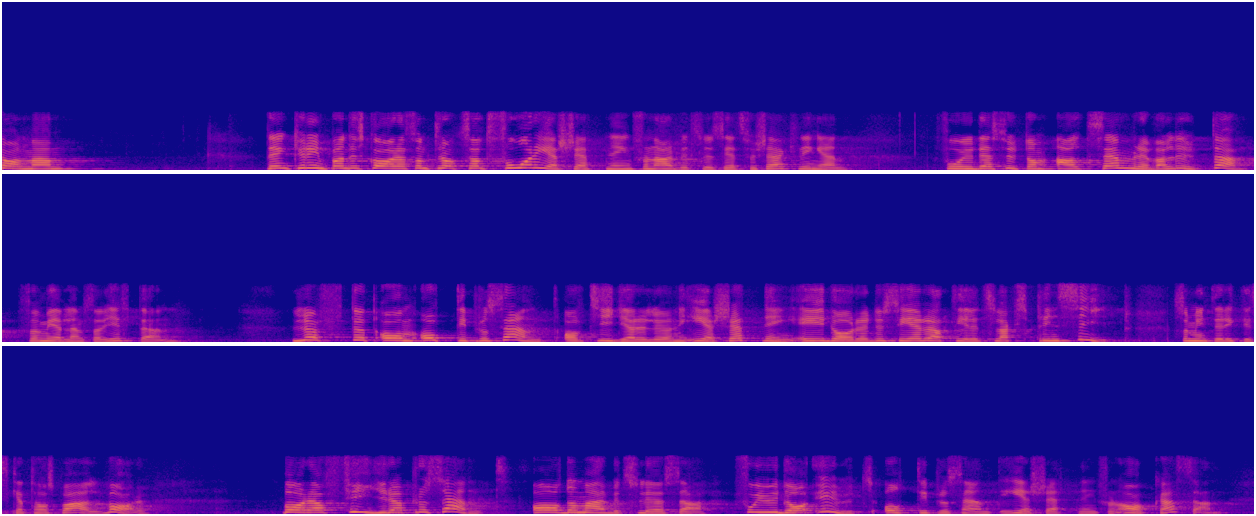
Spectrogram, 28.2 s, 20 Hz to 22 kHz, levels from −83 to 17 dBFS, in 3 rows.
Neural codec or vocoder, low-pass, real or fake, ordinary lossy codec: codec, 16 kHz, 6 kbps, DAC; none; fake; none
